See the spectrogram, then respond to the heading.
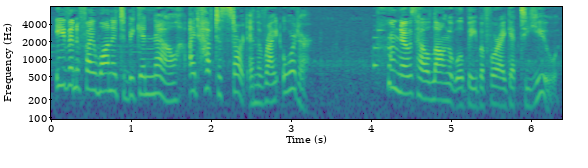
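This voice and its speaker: A proud noble knight. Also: female voice, a little high, big pitch swings, a little hiss or hum. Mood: haughty. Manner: formal, haughty, measured. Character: aloof young noble knight woman, proud and formal. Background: game music.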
